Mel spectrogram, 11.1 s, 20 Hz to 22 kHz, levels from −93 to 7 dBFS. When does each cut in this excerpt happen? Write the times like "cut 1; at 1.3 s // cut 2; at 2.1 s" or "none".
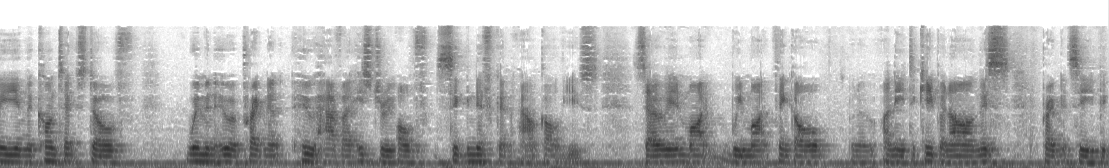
cut 1; at 3.9 s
